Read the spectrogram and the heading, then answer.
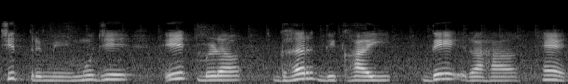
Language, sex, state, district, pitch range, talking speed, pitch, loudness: Hindi, female, Madhya Pradesh, Katni, 185-225 Hz, 105 wpm, 195 Hz, -19 LUFS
